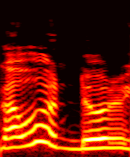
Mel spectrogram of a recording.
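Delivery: very high, giggly, laughing through the words. Retelling how someone answered a question: imitating someone laughing while talking. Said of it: "he's just laughing like".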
